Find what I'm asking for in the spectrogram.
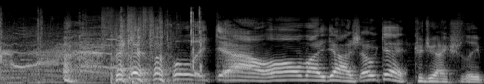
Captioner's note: laughs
